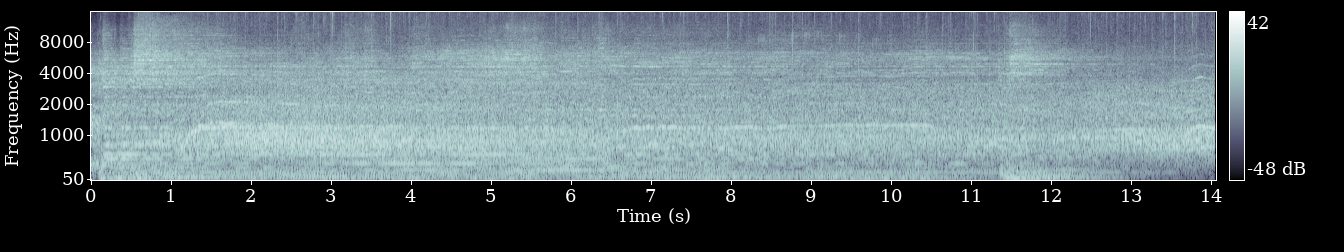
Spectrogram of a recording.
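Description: Live rock band with piano playing in a stadium, heard from high in the stands, holding long sustained notes as the song draws to a close, while the crowd whoops and cheers. A low thump comes about two and a half seconds before the end.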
